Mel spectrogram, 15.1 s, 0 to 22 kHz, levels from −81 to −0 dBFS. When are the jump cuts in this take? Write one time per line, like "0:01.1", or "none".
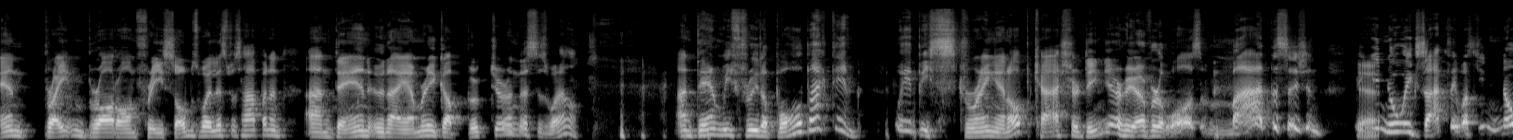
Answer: none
